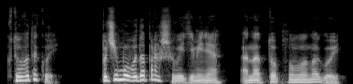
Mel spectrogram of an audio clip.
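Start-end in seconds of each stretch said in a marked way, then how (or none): 0.1-2.2 high, fast, impatient woman's questions; lady snapping at the stranger's questioning. A narrator's reading. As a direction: rush her questions, annoyed and uneasy. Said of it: "Она говорила нетерпеливо".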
